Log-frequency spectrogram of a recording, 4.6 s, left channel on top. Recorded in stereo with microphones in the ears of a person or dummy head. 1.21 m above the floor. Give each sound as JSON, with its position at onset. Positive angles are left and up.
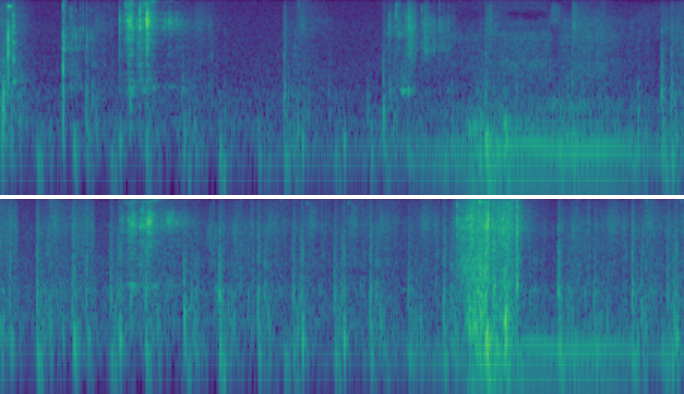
{"t": 0.8, "sound": "a camera shutter", "side_deg": 75, "distance_m": 1.8}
